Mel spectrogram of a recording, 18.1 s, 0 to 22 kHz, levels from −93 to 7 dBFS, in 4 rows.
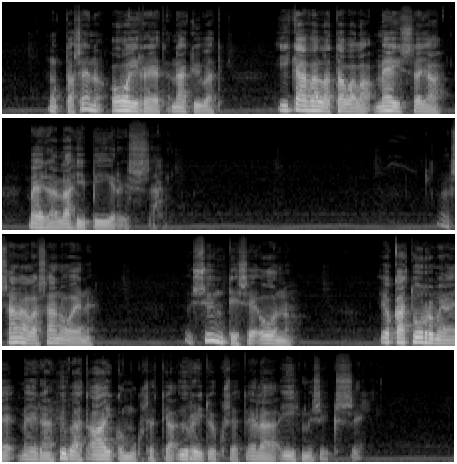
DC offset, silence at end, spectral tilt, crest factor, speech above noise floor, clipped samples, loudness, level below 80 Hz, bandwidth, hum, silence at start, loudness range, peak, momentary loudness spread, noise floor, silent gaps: under 0.1%; 0.95 s; -7 dB/octave; 22 dB; 35 dB; under 0.1%; -27 LUFS; -64 dBFS; 16 kHz; 50 Hz at -55 dBFS; 0.45 s; 8 LU; -6 dBFS; 17 LU; -61 dBFS; none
